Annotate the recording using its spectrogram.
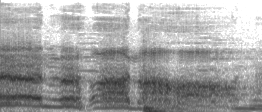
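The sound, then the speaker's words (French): A man's voice imitates a giant's roar, a long, deep, growling groan that swells and wavers in pitch, with a couple of brief catches for breath, loud and strained throughout. “Le géant entra dans la cuisine en rugissant.”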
